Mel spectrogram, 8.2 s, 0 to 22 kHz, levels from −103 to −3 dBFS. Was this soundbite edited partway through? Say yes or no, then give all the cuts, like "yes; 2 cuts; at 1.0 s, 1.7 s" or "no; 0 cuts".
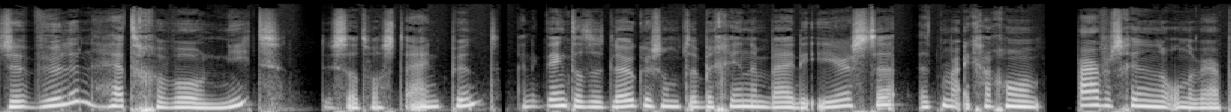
yes; 2 cuts; at 3.4 s, 6.2 s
